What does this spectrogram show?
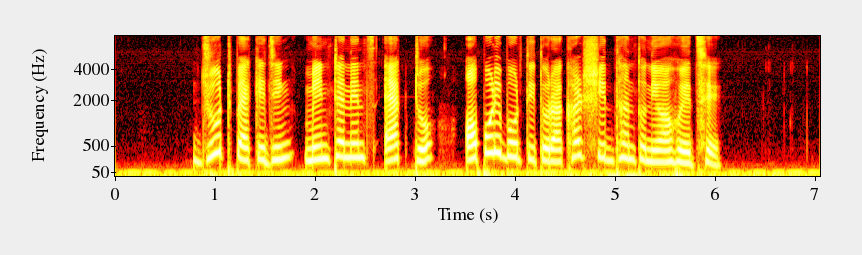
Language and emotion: Bengali, neutral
